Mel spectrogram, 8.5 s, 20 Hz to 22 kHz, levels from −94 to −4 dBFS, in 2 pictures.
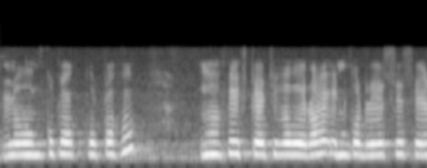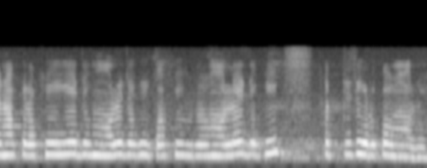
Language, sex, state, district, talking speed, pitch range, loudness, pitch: Hindi, female, Chhattisgarh, Bilaspur, 190 wpm, 255-270 Hz, -15 LUFS, 260 Hz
